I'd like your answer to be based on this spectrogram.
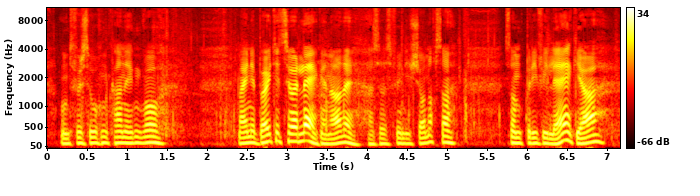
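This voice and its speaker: Over noticeable background noise, a man with a medium pitch speaks at a moderate pace and takes long, frequent pauses. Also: ordinary pitch variation. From Switzerland, Bernese Oberland (Interlaken). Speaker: adventurer and hunter. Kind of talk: casual interview. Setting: outdoors on a winter walk. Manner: halting, many fillers.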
